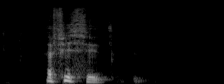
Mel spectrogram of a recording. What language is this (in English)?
Kabyle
